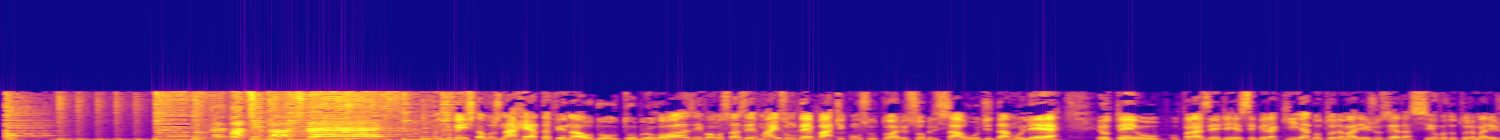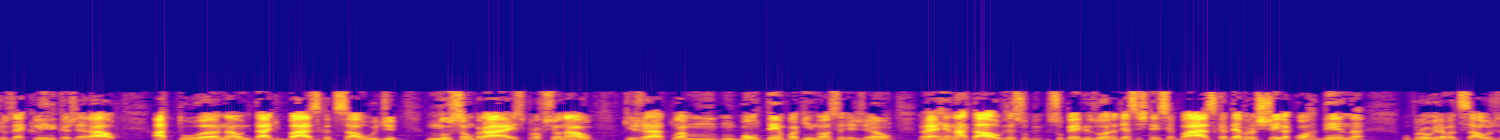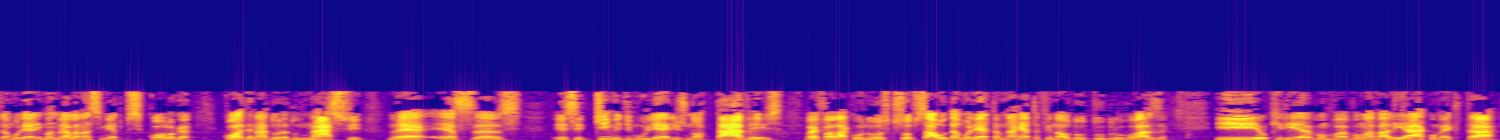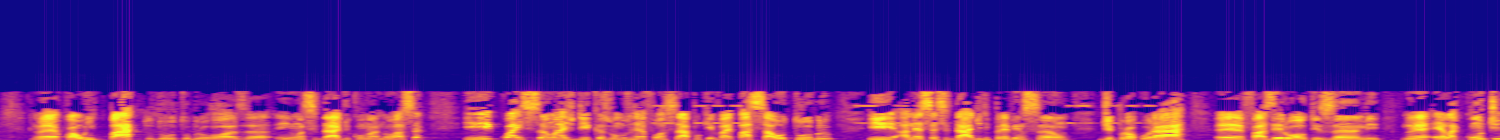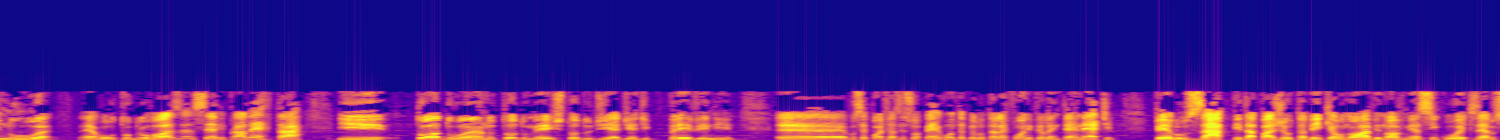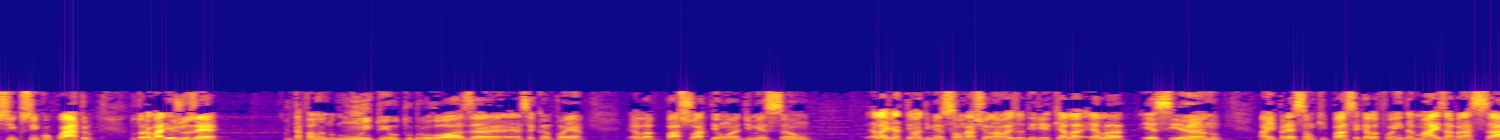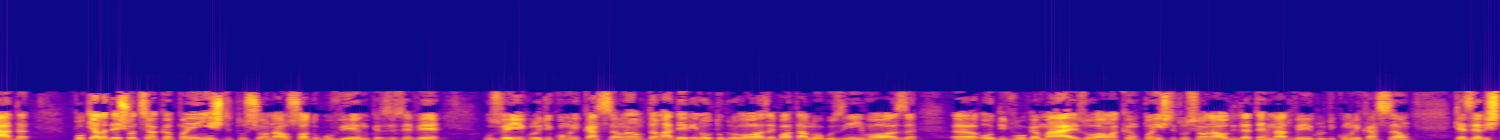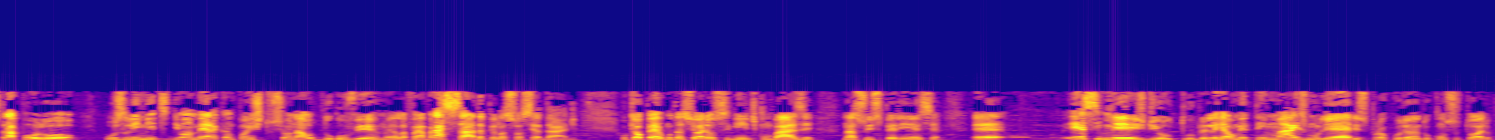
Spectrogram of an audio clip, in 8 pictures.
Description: A Campanha deste ano esta em sua reta final e hoje foi mais uma vez foi tema no Debate das Dez da Rádio Pajeú. Nos estúdios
